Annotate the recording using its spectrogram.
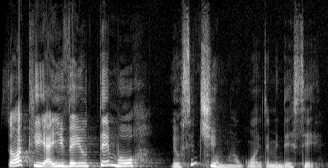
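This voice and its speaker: A woman guest on a podcast, telling her personal testimony in an animated way, repeating phrases and acting out what others said. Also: sits high, moderate pace. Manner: animated, repeats phrases and acts out quoted speech.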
